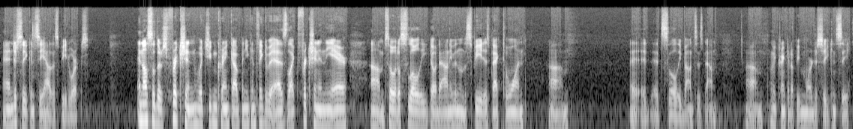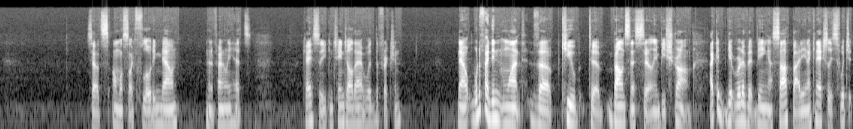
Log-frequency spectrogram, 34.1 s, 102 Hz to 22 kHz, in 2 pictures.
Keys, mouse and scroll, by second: 3.4-5.2 drag, 5.8-7.7 middle drag, 8.9-11.7 drag, 13.2 middle click, 13.6 scroll up 1, 13.8-15.5 middle drag, 15.2-18.5 drag, 19.2-21.1 middle drag, 23.2-25.6 drag, 29.0-31.3 middle drag, 32.3-34.1 drag.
